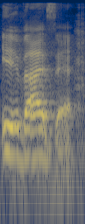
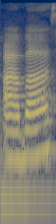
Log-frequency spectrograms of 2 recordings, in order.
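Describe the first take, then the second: First: The word is said with an Arabic pronunciation. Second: The word is said with a Persian pronunciation. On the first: This is the original form in the source language. "احتمالا واژه درستش در زبان عربی عوضه" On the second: This is the everyday form used by speakers. "ما میگیم عوض"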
